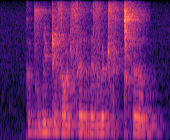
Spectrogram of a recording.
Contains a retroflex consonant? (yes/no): yes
